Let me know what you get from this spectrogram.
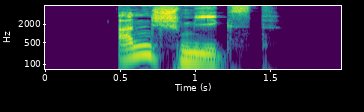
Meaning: second-person singular dependent present of anschmiegen
- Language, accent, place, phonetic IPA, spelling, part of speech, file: German, Germany, Berlin, [ˈanˌʃmiːkst], anschmiegst, verb, De-anschmiegst.ogg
